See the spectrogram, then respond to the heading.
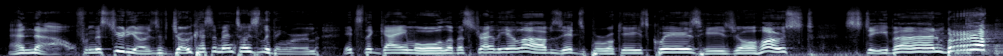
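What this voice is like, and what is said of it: Game show announcer voice. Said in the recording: “my very best game show voice”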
